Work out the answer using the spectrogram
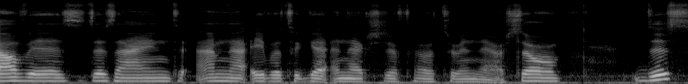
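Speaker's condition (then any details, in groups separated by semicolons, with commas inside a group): Bulbar ALS; bulbar onset; forgets to swallow while talking, saliva sprays, some drooling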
